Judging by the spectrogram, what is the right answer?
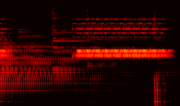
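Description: A telephone rings in the Higurashi no Naku Koro ni visual novel, a sustained electronic ring tone that shifts pitch partway through, clear and moderately loud before fading at the end.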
